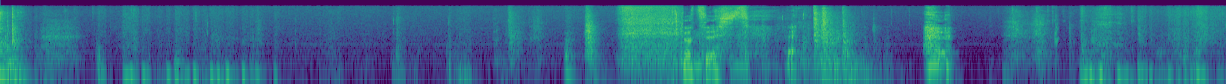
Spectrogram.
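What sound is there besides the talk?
door being closed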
